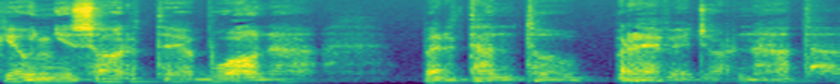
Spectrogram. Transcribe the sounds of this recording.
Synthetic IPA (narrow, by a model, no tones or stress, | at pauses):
k̟eɔɲːisɔrt̪ʰeɛbːwɔːna | pert̪ant̪ʰʊb̥ɾɛːved͡ʒornaːt̪ʰḁ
